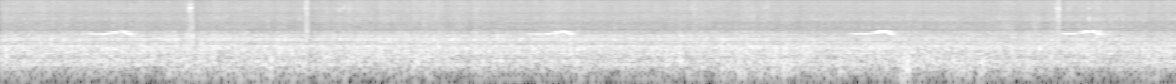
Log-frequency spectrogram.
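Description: Steady outdoor background noise, with a bird repeating a short rising-and-falling call every few seconds. A few faint clicks come from a knife cutting through pineapple on a banana leaf.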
